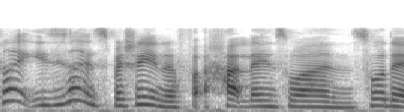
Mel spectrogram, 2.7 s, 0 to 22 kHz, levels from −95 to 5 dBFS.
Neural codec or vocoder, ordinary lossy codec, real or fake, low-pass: none; none; real; none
